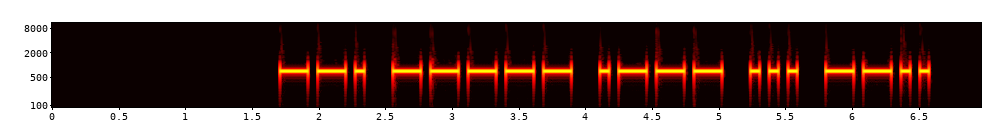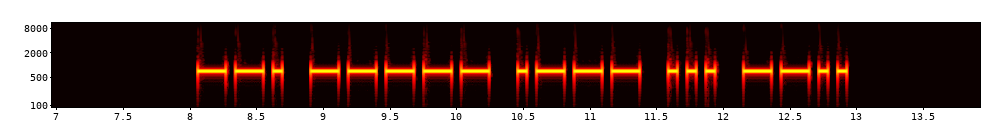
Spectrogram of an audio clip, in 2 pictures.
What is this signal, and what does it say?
Morse code, heard as a keyed tone, about 17 wpm, 700 Hz. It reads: G0JSZ G0JSZ
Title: DXCC-100 Call Signs - 5 Characters - Repeated 2x - 17wpm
